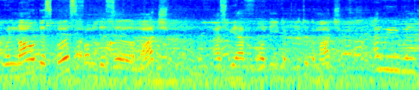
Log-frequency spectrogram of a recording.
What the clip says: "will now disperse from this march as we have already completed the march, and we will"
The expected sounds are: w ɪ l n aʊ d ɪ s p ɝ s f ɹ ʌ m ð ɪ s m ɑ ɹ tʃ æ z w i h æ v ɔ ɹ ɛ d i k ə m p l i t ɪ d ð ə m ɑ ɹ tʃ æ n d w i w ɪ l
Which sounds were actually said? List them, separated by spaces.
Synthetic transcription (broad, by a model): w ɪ l n aʊ d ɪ s p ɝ s f ɹ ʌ m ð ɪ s m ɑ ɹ tʃ æ z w i h æ v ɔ l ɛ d i k ə m p l i t ɪ d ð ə m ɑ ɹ tʃ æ n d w i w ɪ l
